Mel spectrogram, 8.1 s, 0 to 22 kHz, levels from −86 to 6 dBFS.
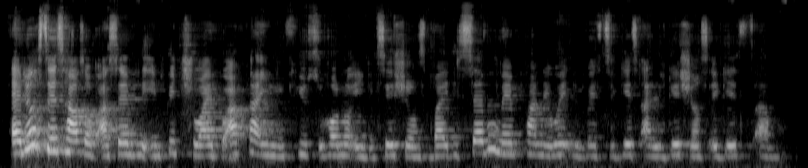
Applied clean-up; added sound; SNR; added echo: neural mask model Resemble Enhance denoiser.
